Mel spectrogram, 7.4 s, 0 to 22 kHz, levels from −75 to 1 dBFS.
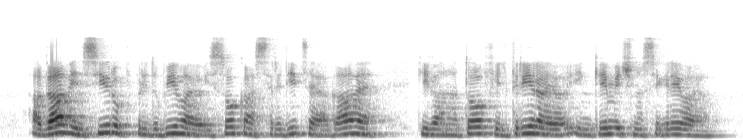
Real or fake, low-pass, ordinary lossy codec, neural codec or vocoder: real; 7.2 kHz; none; none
